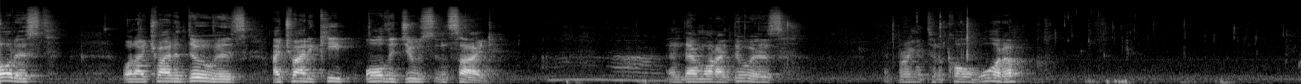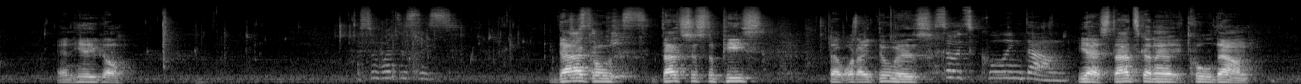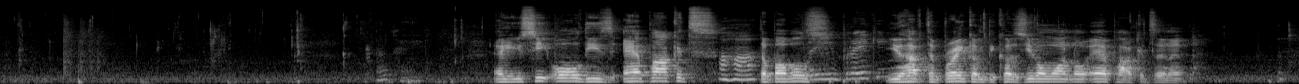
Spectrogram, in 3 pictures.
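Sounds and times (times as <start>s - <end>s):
water dripping: 8.9s - 31.0s
soft splash: 10.3s - 13.6s, 17.6s - 18.5s, 26.2s - 29.8s.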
